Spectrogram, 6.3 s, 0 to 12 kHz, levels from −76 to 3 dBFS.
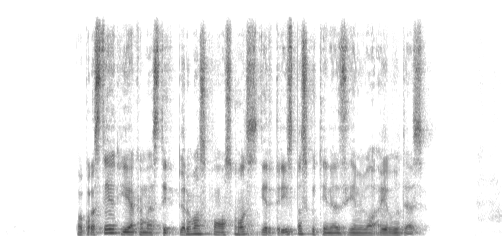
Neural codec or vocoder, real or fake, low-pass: codec, 24 kHz, 1 kbps, SNAC; fake; 10.8 kHz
